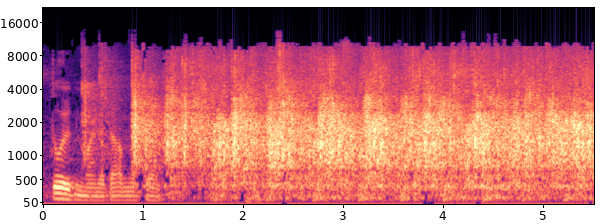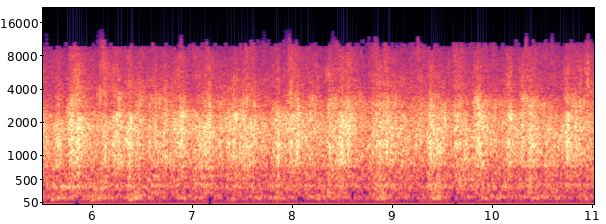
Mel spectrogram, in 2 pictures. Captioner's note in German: Beifall CDU, BÜNDNIS 90/DIE GRÜNEN, Freie Demokraten und vereinzelt SPD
